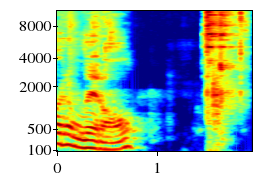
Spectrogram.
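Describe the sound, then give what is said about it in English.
Artisan crackers being picked up off a plate: after a short voiced murmur and a pause, a brief burst of crisp clinking and rattling against the dish. “I do want to hear a crazier story, as I'm going to grab now.”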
